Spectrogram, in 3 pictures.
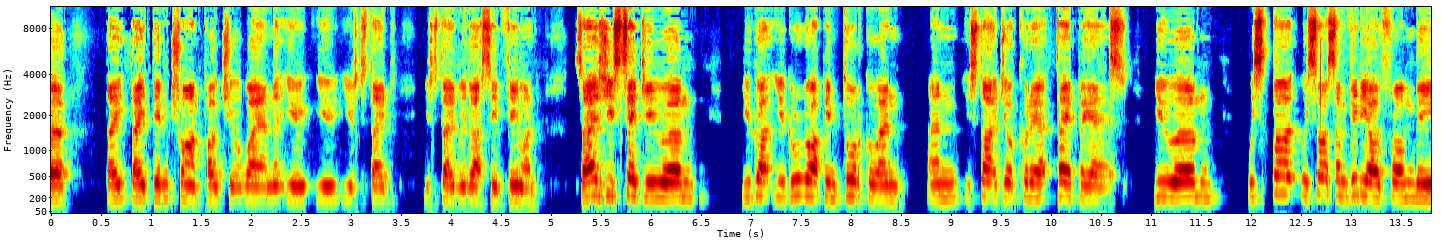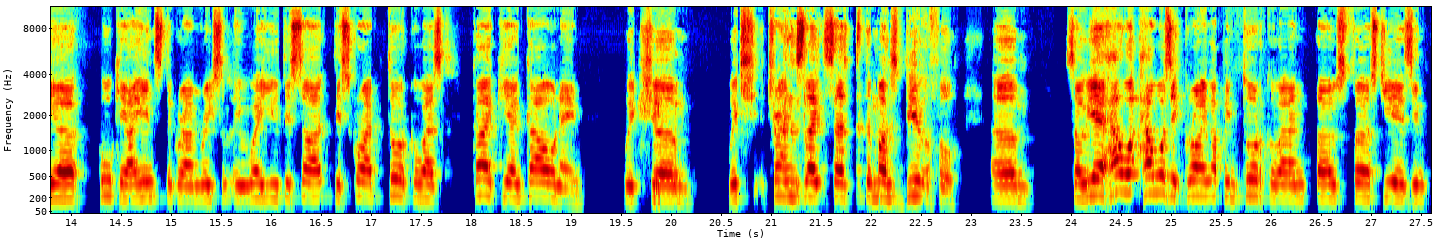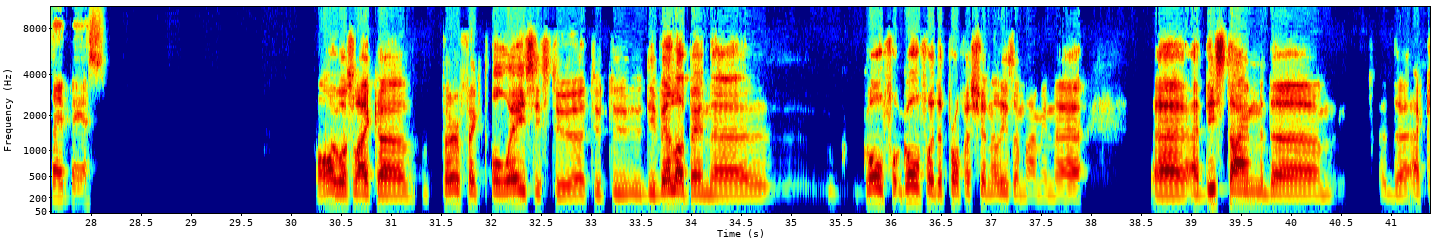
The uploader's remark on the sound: the entire FFS team to turn up for a five-way Zoom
